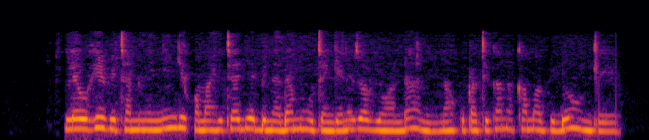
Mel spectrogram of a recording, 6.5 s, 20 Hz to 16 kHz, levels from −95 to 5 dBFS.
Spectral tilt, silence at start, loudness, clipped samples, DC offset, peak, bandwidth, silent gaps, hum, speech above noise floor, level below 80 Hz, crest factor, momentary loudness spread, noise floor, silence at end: -7 dB/octave; 0.65 s; -27 LUFS; under 0.1%; under 0.1%; -12 dBFS; 7.8 kHz; none; none; 56 dB; -68 dBFS; 14 dB; 9 LU; -82 dBFS; 0.3 s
